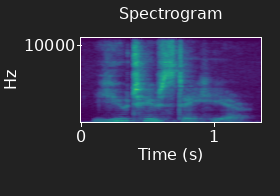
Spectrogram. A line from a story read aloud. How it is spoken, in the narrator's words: whispered Hermione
